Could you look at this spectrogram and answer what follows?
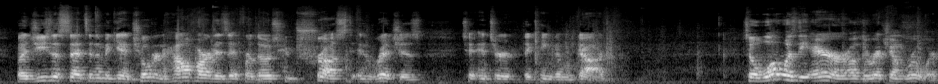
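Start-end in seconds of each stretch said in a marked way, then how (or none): none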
